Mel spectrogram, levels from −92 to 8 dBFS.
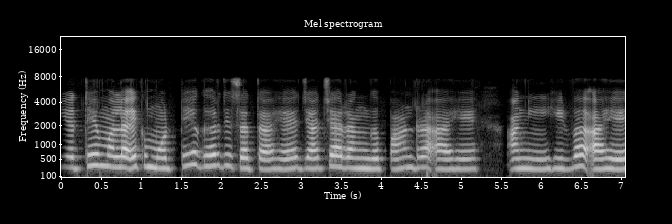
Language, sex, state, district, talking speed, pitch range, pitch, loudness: Marathi, female, Maharashtra, Washim, 120 wpm, 255-295 Hz, 270 Hz, -18 LUFS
